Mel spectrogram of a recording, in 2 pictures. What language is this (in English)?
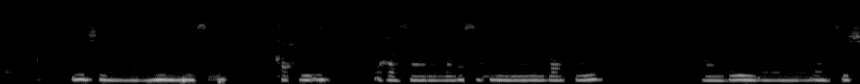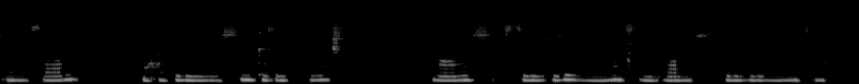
Somali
